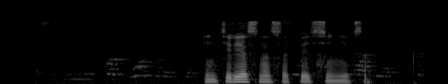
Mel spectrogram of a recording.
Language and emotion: Russian, neutral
